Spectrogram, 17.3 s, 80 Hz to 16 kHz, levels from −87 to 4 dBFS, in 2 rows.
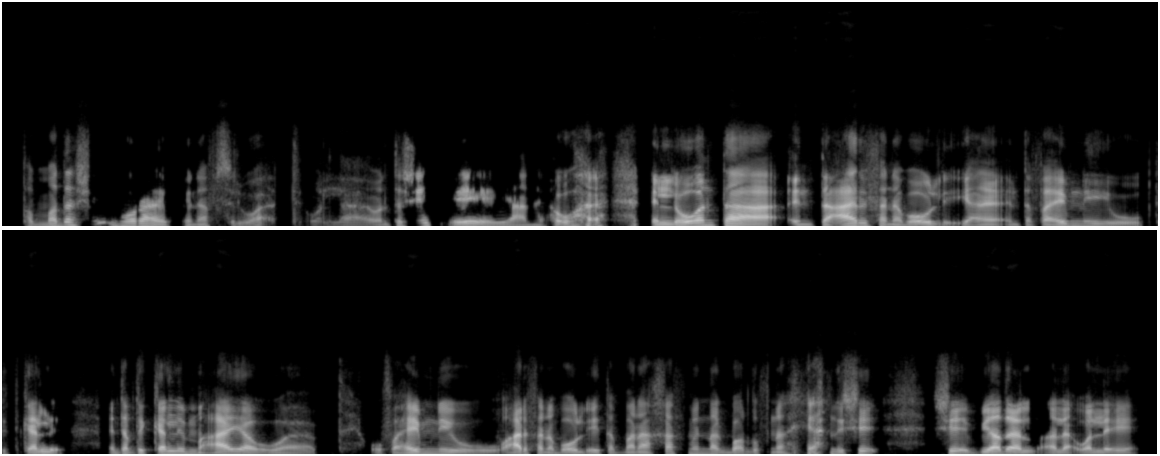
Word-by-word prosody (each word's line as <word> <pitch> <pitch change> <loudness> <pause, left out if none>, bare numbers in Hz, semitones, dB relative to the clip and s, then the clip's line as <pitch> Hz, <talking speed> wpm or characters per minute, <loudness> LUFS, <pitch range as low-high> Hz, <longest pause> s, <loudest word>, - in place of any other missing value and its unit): طب 115 -2 -13
ما 125 +4 -3
ده 195 +6 -1
شيء 180 - -10
مرعب 145 -7 -1
في 115 - -11
نفس 115 +3 -11
الوقت، 95 +1 -13
والّا 90 0 -14
أنت 115 +7 -10
شايف 165 +5 -2 0.2
إيه؟ 140 +3 +2 0.2
يعني 95 +1 -6
هو - - -2 0.5
اللي 120 +1 +3
هو 170 - +6
أنت 175 -1 -5 0.5
أنت 115 -3 -1
عارف 165 -2 +5
أنا 110 - -3
باقول 120 +7 -1 0.2
يعني 110 -1 0
أنت 110 - -12
فاهمني 145 +5 -1
وبتتكلم، - - -2 0.4
أنت - - -1
بتتكلم 155 0 0
معايا 150 +1 +4
و 95 -5 -7 0.4
وفاهمني 145 -1 0
وعارف 95 -5 0
أنا - - -3
باقول - - -4
إيه، 130 - -4
طب 115 -2 -12
ما 120 - -1
أنا 125 0 0
هاخاف 150 +5 -7
منك 150 -3 -6
برضو 130 +4 -6
في 120 - -20
ن 120 0 -5
يعني - - -3
شيء، - - -4 0.4
شيء - - -1
بيدعو 140 -1 +6
للقلق 115 -1 -3
والّا 110 +2 0
إيه؟ 125 0 -5
125 Hz, 170 wpm, -25 LUFS, 105-145 Hz, 0.5 s, هو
